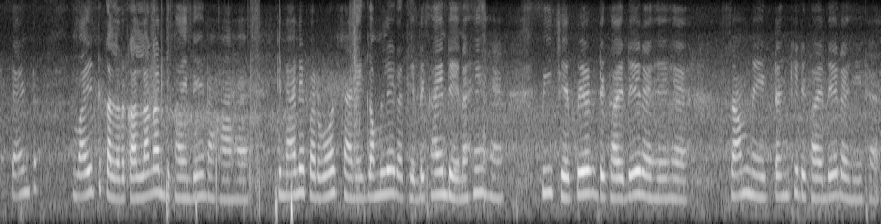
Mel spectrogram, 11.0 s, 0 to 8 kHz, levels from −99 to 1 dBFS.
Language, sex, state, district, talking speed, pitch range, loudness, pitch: Hindi, female, Chhattisgarh, Kabirdham, 175 wpm, 240-280 Hz, -19 LUFS, 255 Hz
